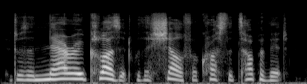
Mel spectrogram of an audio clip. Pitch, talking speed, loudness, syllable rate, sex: 220 Hz, 255 wpm, -17 LUFS, 5.9 syllables/s, female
